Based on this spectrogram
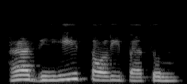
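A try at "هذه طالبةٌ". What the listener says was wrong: Panjang pendeknya.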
